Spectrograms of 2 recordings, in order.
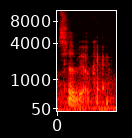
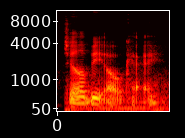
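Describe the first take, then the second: First: Whispered, unvoiced reassurance; whispering to herself. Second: Said in the usual way. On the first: Real, not acted. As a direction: breathe it out as a whisper.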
